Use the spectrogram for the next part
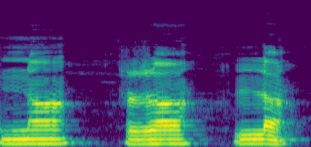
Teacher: अगला है और लास्ट उच्चारण स्थान के आधार पर 7वां व्यंजन वर्स्य व्यंजन है। जिन व्यंजनों के उच्चारण में जीभ ऊपरी मसूड़ों अर्थात वर्ष को स्पर्श करती है वर्स्य व्यंजन कहलाते हैं।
